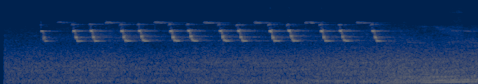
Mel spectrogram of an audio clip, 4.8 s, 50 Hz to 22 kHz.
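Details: Rosy starling (Pastor roseus) calling on the morning of 29 November 2014 in Bishopston, Bristol: a quick series of about a dozen sharp, high chips, two or three a second, over a low background rumble.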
